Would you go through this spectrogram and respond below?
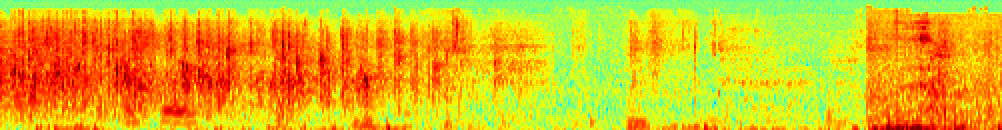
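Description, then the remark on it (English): An audience claps in a steady, crackling wash of applause for a man about to give his testimony, with voices and murmuring mixed in, swelling louder near the end. “So hey, give him another good round of applause.”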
